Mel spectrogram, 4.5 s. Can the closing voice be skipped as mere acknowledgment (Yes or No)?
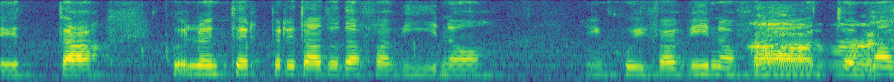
No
